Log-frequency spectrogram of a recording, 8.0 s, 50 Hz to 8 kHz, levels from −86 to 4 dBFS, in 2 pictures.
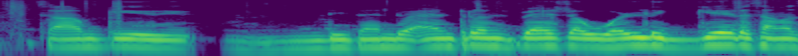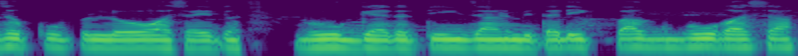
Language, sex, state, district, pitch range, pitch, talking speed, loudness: Konkani, male, Goa, North and South Goa, 110-125 Hz, 115 Hz, 165 wpm, -22 LUFS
